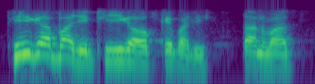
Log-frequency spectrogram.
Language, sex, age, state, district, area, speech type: Punjabi, male, 18-30, Punjab, Gurdaspur, rural, conversation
